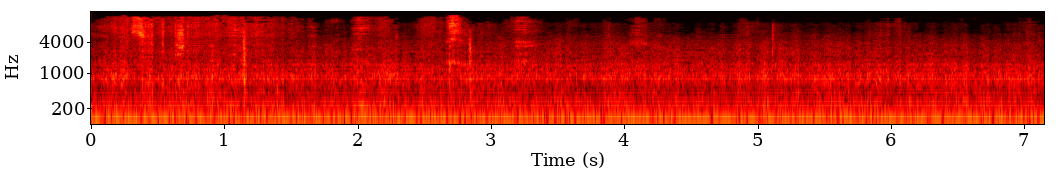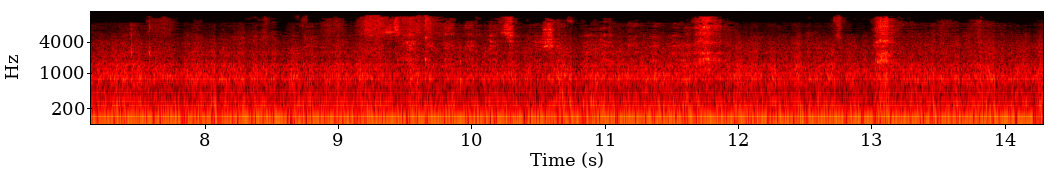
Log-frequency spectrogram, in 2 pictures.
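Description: Steady low rumble of road and engine noise inside a moving car's cabin, with a woman's voice quietly speaking over it as she rehearses lines.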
